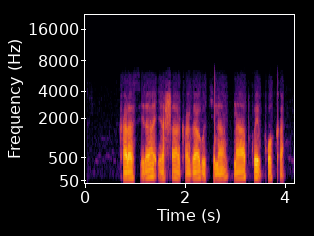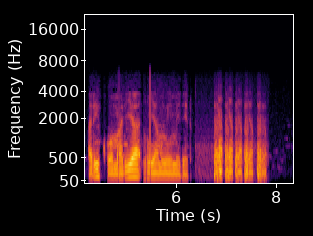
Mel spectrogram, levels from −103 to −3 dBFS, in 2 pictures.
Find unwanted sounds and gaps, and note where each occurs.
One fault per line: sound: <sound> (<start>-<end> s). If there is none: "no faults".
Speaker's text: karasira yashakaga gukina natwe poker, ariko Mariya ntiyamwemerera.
sound: laugh (6.8-7.8 s)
